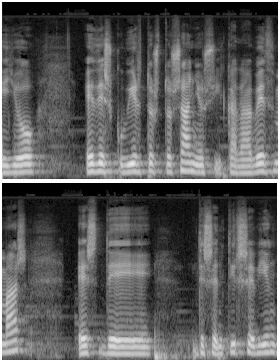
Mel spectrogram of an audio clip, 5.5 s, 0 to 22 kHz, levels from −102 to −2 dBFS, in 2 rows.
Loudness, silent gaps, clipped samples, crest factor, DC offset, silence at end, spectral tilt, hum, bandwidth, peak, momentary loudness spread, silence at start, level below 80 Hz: -23 LUFS; none; under 0.1%; 18 dB; under 0.1%; 0 s; -4.5 dB/octave; none; 15.5 kHz; -6 dBFS; 8 LU; 0 s; -46 dBFS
